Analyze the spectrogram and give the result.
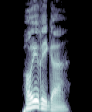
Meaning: inflection of heurig: 1. strong/mixed nominative masculine singular 2. strong genitive/dative feminine singular 3. strong genitive plural
- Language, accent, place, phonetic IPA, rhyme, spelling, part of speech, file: German, Germany, Berlin, [ˈhɔɪ̯ʁɪɡɐ], -ɔɪ̯ʁɪɡɐ, heuriger, adjective, De-heuriger.ogg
